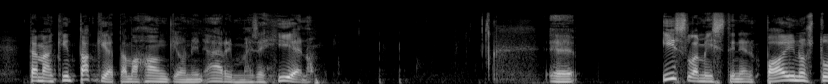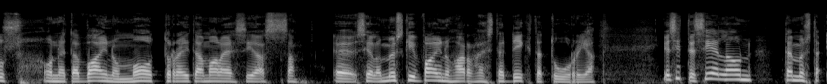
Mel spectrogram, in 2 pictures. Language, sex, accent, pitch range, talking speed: Finnish, male, native, 115-160 Hz, 100 wpm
